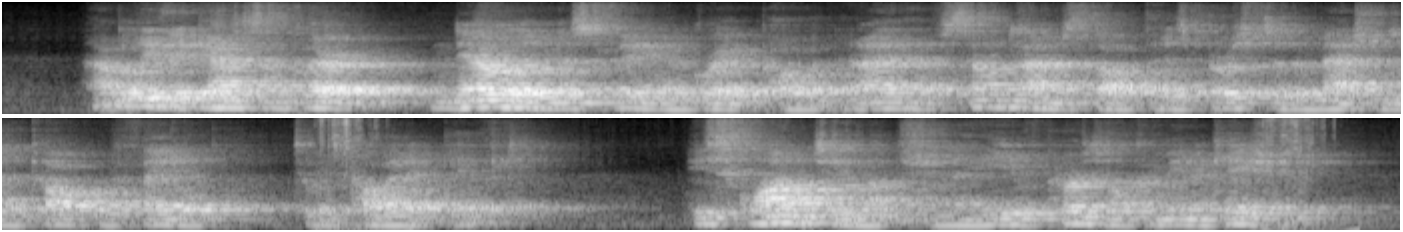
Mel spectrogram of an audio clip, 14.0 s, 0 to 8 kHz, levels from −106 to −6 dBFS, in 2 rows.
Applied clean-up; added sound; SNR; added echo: neural separator model SepFormer DNS4.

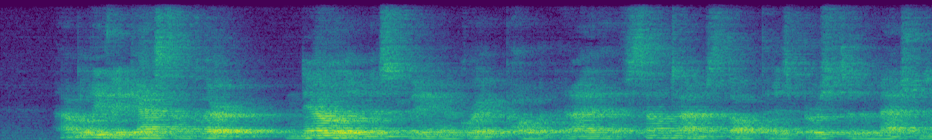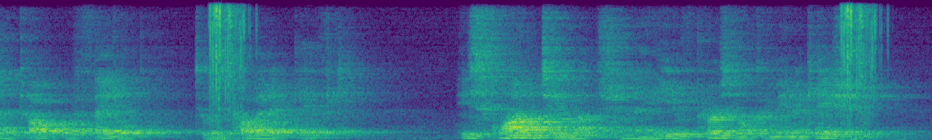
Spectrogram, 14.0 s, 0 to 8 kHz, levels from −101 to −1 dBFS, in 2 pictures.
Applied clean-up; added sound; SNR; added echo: none; Keys jangling; 8 dB; reverberation time 1.2 s.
